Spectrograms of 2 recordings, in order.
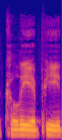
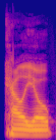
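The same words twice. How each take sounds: First: "Calliope" with a sounded final pee; "Calliope" stressed on the second syllable, ending -pee; Calliope as kuh-LIE-uh-pee. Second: "Calliope" ending in -ope, silent final e; "Calliope" stressed up front, ending like rope; Calliope as KAL-ee-ope. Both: Shown as a demonstration. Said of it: "depending on how you wanna pronounce it".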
